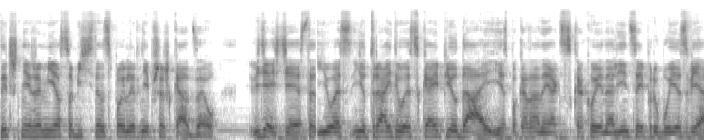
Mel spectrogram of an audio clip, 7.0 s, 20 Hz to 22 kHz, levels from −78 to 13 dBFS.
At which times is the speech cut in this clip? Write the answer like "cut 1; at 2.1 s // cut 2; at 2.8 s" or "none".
cut 1; at 3.1 s // cut 2; at 5.6 s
